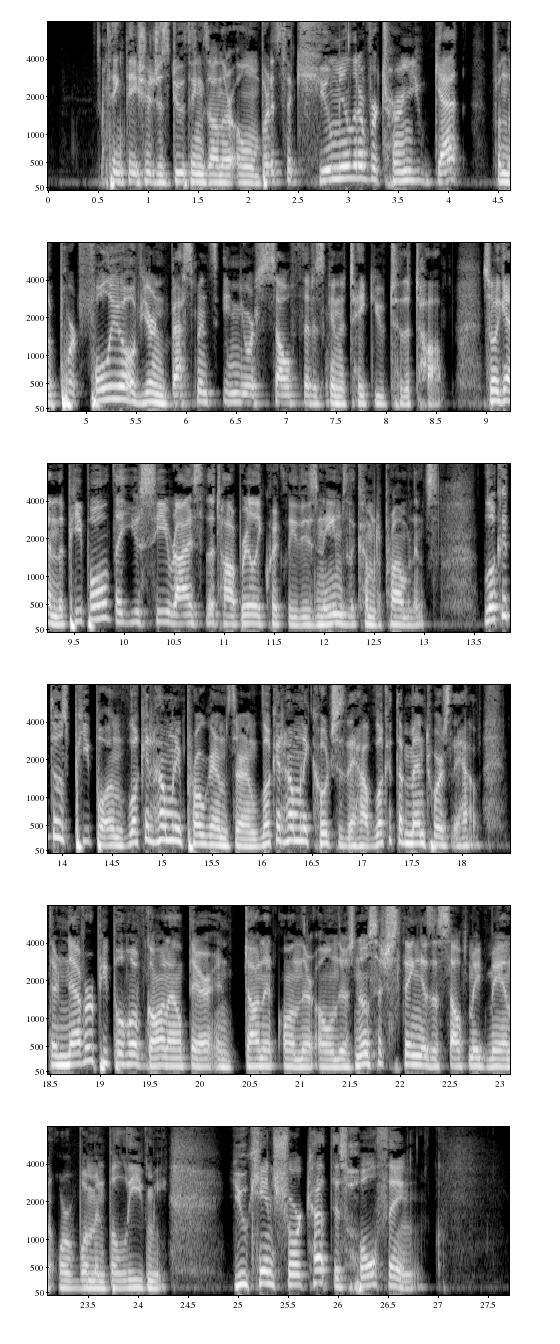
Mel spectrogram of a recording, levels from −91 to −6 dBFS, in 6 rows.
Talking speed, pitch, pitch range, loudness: 240 wpm, 155 Hz, 140-180 Hz, -17 LUFS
